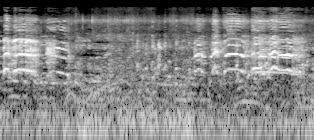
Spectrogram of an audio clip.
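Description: A rooster crows nearby, a loud drawn-out call, followed by another crow and some clucking from other chickens.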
